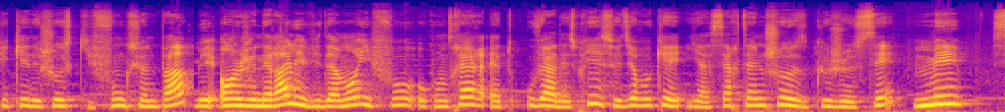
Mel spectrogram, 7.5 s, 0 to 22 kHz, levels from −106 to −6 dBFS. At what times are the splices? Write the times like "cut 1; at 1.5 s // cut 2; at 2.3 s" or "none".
cut 1; at 1.5 s // cut 2; at 6.4 s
